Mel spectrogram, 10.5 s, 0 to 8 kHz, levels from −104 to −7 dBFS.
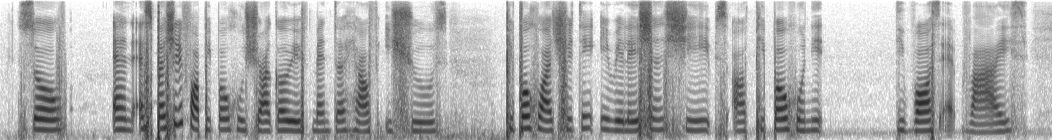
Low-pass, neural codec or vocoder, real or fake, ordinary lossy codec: none; none; real; none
